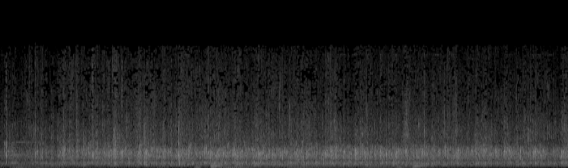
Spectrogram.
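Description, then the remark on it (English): An audience, asked to stand and clap for the Lord, claps steadily, a dense wash of many hands applauding at an even, sustained volume, with faint low tones and murmuring voices underneath. “Stand to your feet, receive the word, clap your hands real big.”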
